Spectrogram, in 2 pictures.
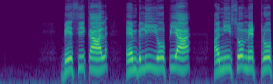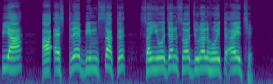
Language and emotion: Maithili, neutral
